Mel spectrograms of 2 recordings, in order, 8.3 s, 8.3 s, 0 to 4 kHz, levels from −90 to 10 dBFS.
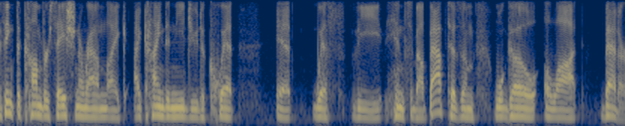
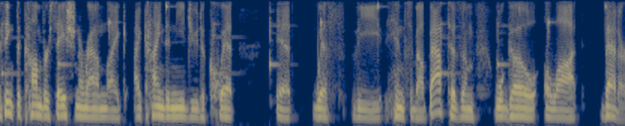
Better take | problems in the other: first | noise reduction (classical method Wiener filter)

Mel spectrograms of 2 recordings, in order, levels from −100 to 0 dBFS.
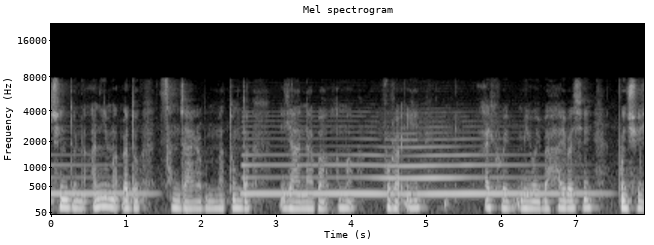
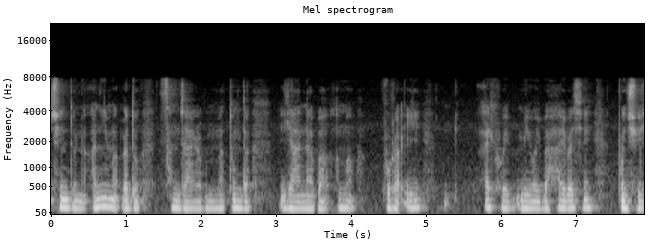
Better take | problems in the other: second | background sound (Wind instrument, woodwind instrument); 5 dB below the speech

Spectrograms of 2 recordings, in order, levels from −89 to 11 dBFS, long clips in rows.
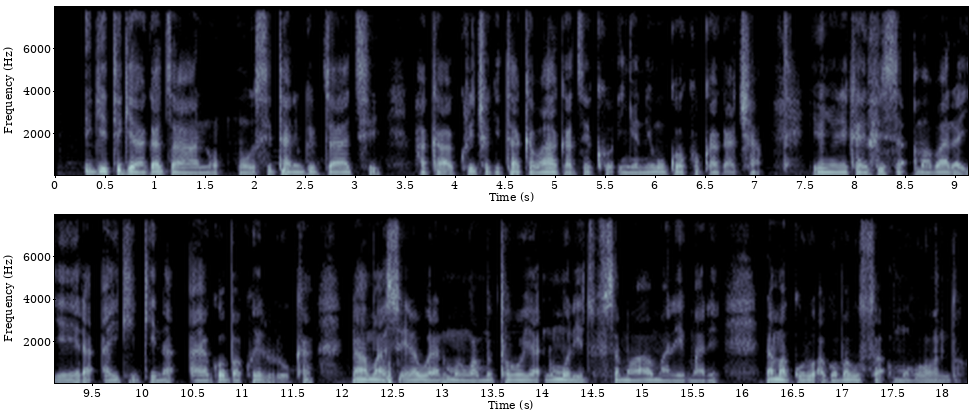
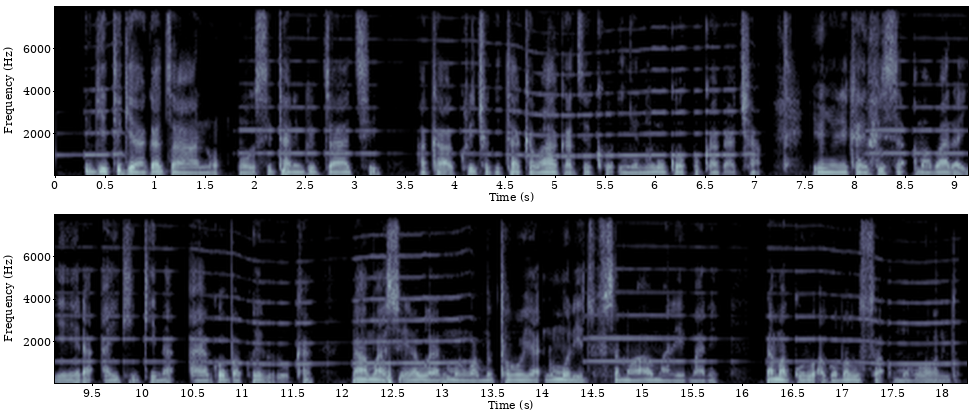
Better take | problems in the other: first | noise reduction (neural mask model RNNoise)

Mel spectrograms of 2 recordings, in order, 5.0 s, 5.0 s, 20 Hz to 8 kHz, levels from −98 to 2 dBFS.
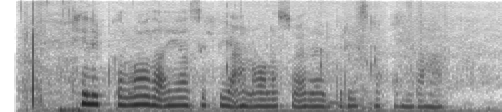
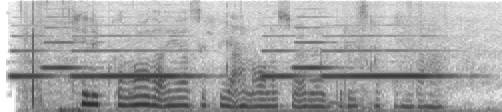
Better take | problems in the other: first | background sound (Wind instrument, woodwind instrument); as loud as the speech

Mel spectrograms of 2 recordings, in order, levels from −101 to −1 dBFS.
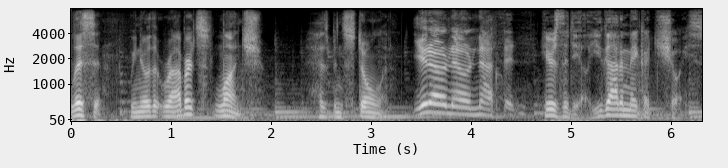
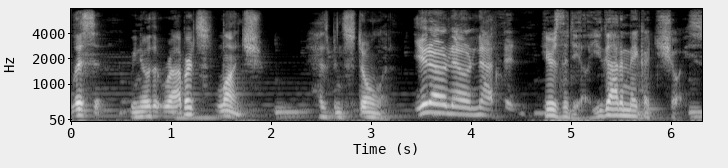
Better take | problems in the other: first | noise reduction (classical method log-MMSE)

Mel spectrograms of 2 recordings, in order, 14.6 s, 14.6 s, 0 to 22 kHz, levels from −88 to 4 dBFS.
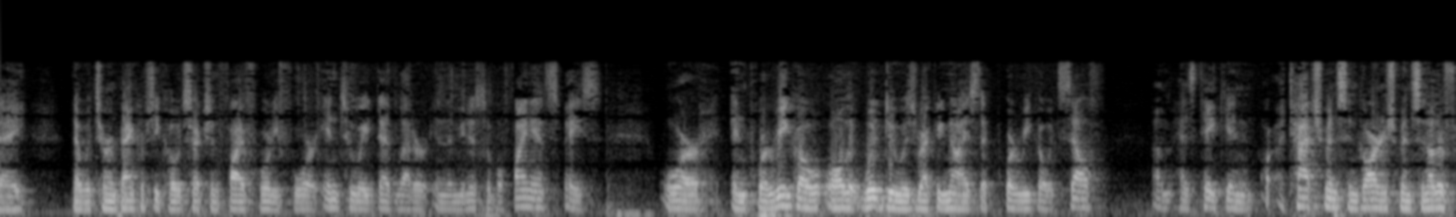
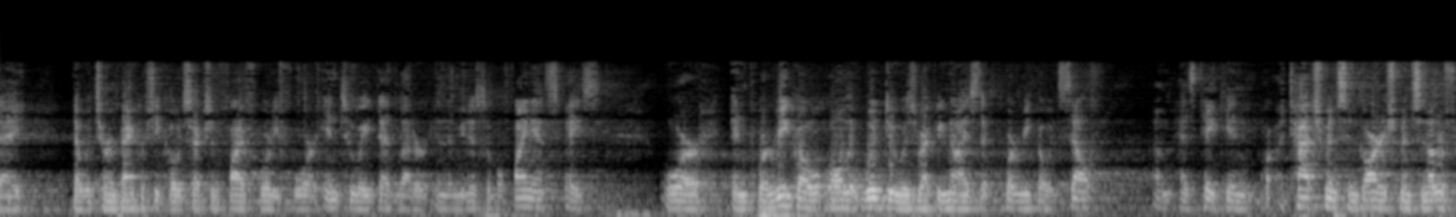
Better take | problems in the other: first | room echo; dies away in 2 s

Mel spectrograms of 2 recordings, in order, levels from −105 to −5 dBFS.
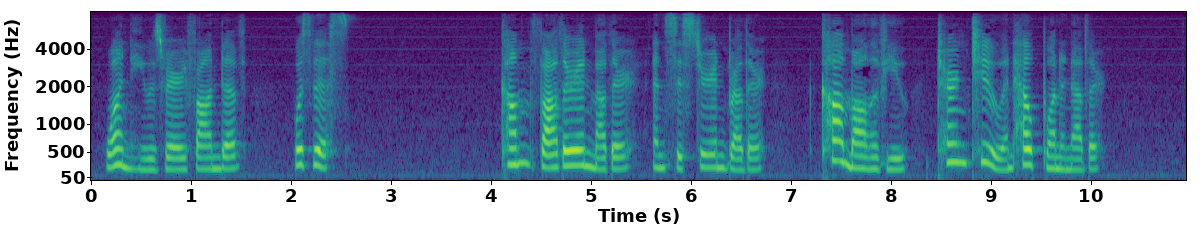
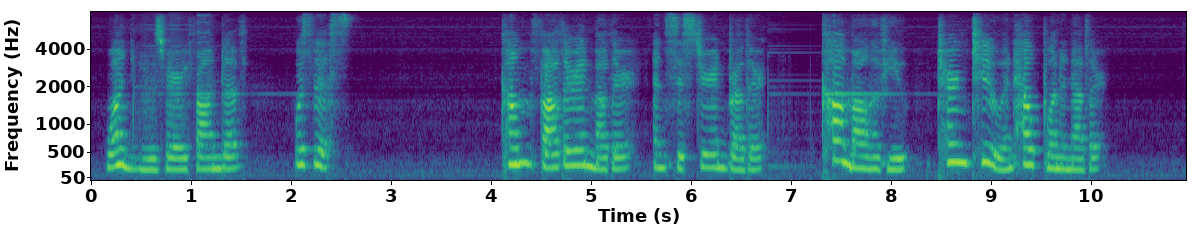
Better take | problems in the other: first | noise reduction (neural separator model SepFormer DNS4)

